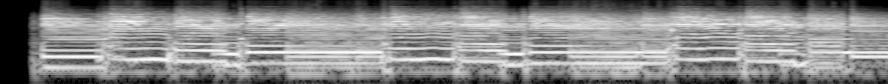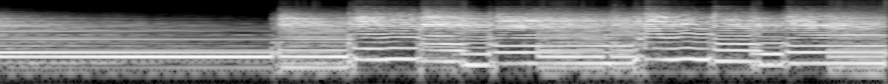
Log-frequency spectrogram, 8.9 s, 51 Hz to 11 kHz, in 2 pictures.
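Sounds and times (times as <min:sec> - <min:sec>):
guitar: 0:00.2 - 0:08.8.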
